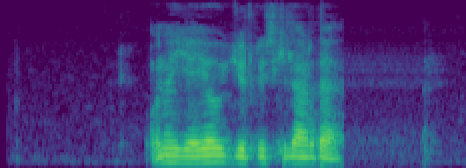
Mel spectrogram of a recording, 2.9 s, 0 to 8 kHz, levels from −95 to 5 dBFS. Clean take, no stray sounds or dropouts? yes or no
yes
